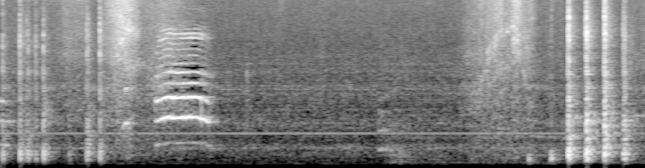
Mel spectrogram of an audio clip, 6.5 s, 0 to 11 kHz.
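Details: ['Aged 17, a domestic cat utters one firm, harmonic meow lasting under a second, bracketed by sharp tapping and knocking sounds in a small room.']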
